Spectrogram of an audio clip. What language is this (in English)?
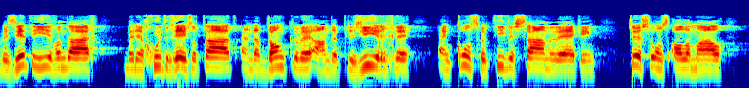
Dutch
